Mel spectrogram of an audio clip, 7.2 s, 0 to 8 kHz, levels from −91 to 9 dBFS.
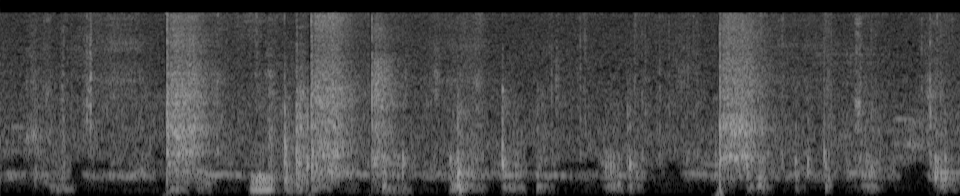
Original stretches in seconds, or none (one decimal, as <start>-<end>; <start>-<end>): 0.0-7.2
